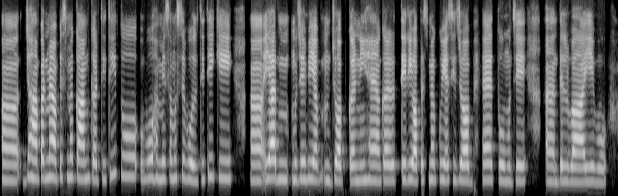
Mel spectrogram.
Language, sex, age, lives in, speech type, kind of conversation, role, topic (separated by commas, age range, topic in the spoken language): Hindi, female, 25-29, India, conversation, podcast, guest, Maaf karna aur bhool jana—donon mein kya farq hai, aap kaise samjhate?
